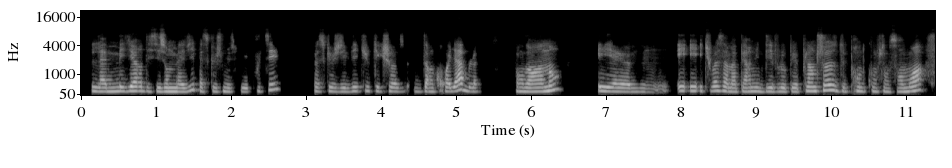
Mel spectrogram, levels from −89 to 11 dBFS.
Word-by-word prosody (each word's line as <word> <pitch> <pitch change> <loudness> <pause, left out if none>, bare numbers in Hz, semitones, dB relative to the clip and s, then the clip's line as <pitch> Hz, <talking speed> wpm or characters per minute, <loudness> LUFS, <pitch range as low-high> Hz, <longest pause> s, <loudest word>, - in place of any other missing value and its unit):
la 185 -2 +1
meilleure 195 +2 +4
décision 185 0 +1
de 180 - +5
ma 175 -1 +3
vie 225 +9 -2
parce 185 -5 -6
que 185 - -6
je 180 +2 -5
me 180 - -1
suis 175 0 -6
écoutée, 200 - -4 0.4
parce 190 -1 -6
que 195 - -3
j'ai 180 0 -4
vécu 200 +3 -4
quelque 200 -2 -6
chose 185 -2 -2
d'incroyable 185 +3 +1 0.5
pendant 185 -2 +2
1 185 +3 +5
an 280 +6 +2 0.5
et 200 -1 +5
hem 175 -2 +1 0.5
et 210 -1 +1
et - - -11
tu 210 0 -7
vois, 215 0 +3
ça 210 -2 +1
m'a 175 -2 -1
permis 185 +1 -1
de 175 - -4
développer 180 0 -1
plein 200 +4 +2
de - - +3
choses, 240 +2 +3
de 190 -2 -7
prendre 190 +1 -4
confiance 180 -2 -6
en 175 - -1
moi 220 +7 +4
185 Hz, 215 wpm, -25 LUFS, 180-205 Hz, 0.5 s, de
